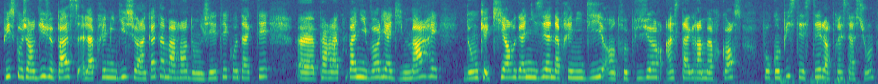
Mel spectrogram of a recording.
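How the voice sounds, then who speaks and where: A woman chatting casually in a vlog, her voice hoarse, congested and duck-like from swollen tonsils, speaking in a chatty, hesitant way. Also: a little high, fairly even intonation, moderate pace, dull audio. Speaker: vlogger. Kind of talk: casual vlog chat to camera.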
